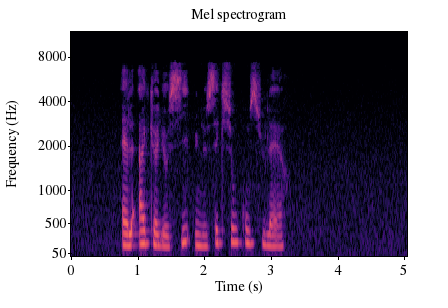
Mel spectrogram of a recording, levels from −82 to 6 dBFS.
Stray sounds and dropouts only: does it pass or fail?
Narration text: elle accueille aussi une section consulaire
pass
